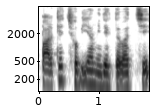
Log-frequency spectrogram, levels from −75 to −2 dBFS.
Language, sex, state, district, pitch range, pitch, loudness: Bengali, male, West Bengal, Malda, 135-155 Hz, 145 Hz, -16 LUFS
